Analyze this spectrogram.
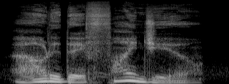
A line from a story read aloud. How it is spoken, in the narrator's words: He said quietly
